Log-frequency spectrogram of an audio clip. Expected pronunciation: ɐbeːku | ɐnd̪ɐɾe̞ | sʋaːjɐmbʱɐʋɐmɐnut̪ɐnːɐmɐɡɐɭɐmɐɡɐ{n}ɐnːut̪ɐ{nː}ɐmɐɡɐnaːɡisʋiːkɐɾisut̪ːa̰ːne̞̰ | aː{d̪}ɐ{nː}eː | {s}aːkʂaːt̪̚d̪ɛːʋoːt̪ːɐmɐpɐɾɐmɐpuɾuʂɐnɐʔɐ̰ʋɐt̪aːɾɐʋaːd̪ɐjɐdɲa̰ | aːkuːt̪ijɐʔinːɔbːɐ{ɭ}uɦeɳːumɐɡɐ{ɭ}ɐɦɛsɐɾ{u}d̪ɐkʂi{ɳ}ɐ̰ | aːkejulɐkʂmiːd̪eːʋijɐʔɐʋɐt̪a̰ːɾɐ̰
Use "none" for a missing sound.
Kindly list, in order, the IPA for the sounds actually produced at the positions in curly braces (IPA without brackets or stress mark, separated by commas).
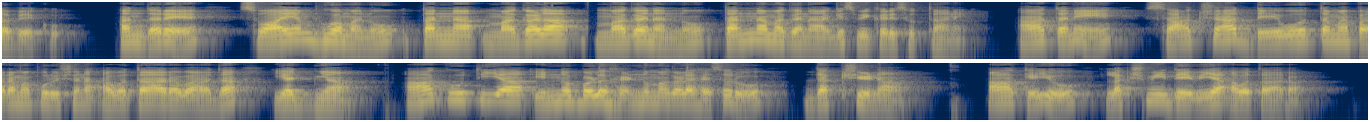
n, nː, t̪, n, s, ɭ, ɭ, u, ɳ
